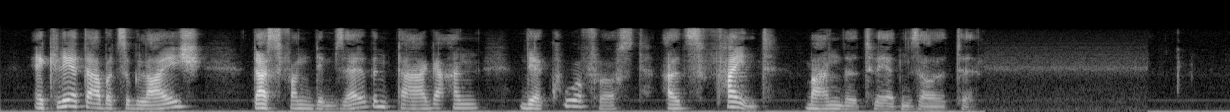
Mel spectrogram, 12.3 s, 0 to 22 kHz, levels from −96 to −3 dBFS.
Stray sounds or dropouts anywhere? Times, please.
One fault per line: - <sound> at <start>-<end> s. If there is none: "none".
none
